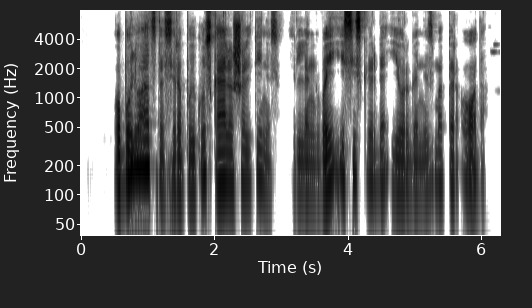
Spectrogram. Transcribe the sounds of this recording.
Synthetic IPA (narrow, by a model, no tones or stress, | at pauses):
oːbolʲuːɑːt̪st̪ɐsiːɾɐpʊɪkʊskɑːlʲoːʃɐlʲt̪ʲɪnʲɪs | ɪɾlʲɛŋɡʋɐɪiːˑsʲɪsʲkʲʋʲɛɾʲbʲɛʔiːɔɾɡɐnʲɪzmɑːpʲɛɾo̰ːd̪ɑː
